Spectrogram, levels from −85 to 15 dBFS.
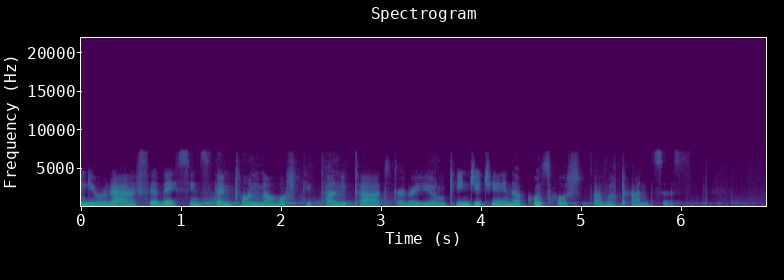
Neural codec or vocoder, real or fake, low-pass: codec, 16 kHz, 0.5 kbps, X-Codec, HuBERT features, trained on balanced general audio; fake; 7.2 kHz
